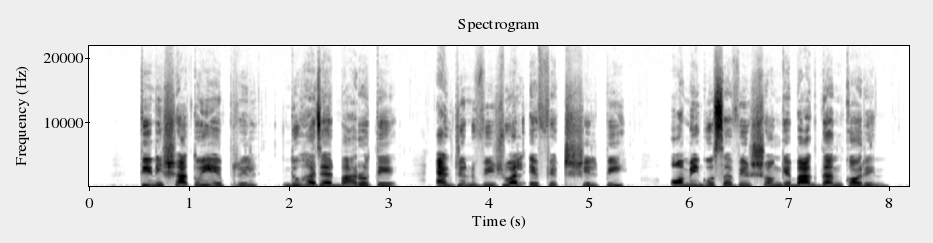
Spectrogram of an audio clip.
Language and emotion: Bengali, neutral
